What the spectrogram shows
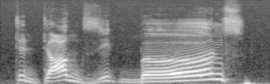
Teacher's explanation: If you stress on more on bones, it is a repeated question. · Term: Repeated questions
